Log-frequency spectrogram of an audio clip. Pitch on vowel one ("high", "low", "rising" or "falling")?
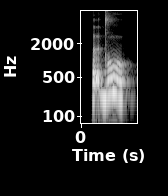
rising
